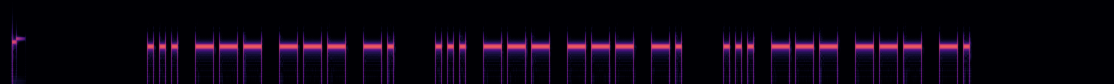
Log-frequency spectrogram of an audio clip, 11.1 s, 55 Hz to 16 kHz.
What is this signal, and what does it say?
Morse code, heard as a keyed tone, about 20 wpm, 700 Hz. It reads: SOON SOON SOON
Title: Top 500 Words Repeated 20wpm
